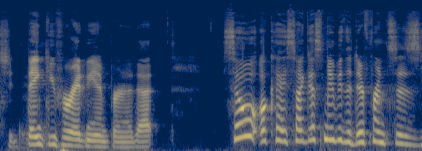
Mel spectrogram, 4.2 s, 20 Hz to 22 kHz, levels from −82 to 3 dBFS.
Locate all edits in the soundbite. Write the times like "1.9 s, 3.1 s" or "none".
none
